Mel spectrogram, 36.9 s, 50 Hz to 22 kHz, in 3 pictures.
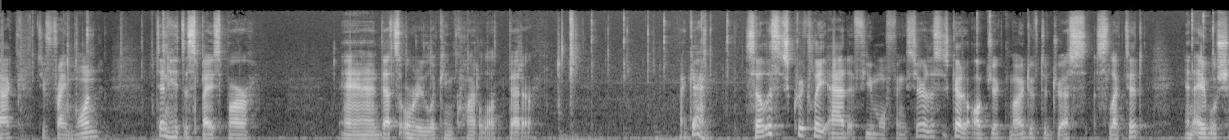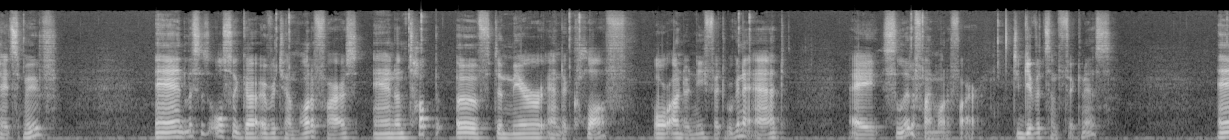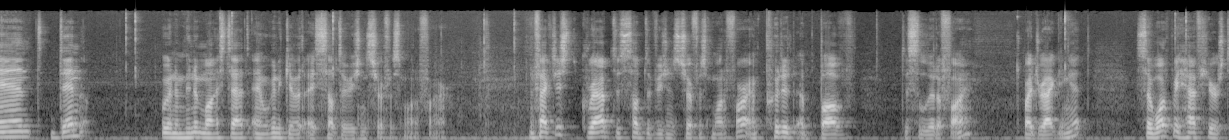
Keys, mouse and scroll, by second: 0.8 shift+Left, 1.2-1.5 scroll down 1, 1.5 space, 5.8 space, 6.2-6.6 scroll up 2, 8.2-9.8 scroll down 2, 9.8-12.5 drag, 12.5-15.0 middle drag, 15.0 click, 16.3-22.2 drag, 22.2-25.8 middle drag, 24.6-25.8 scroll up 2, 25.8-29.4 drag, 29.1 scroll down 2, 29.4-31.5 middle drag, 29.8-31.5 scroll up 2, 31.5-35.2 drag, 36.3-36.8 drag.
